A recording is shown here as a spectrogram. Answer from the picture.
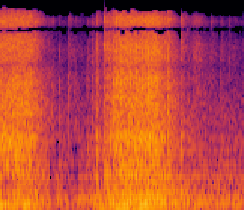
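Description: Steering being turned by hand through the newly fitted column: a rapid mechanical rattle from the manual steering linkage and front wheels, in two bursts about a second apart.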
